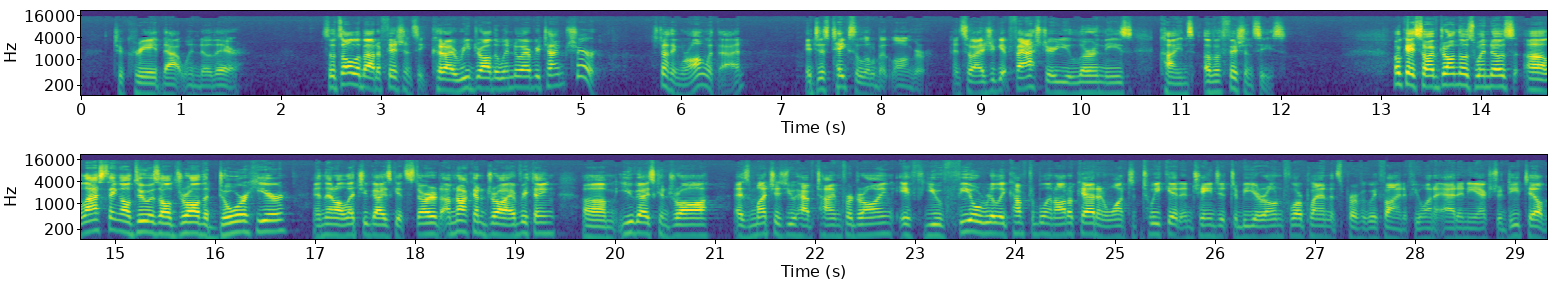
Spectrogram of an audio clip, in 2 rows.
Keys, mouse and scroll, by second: 0.0 click, 12.3 scroll, 12.3-14.0 scroll down 4, 14.0-17.5 scroll up 3, 18.4-19.2 scroll down 3, 23.5 scroll.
